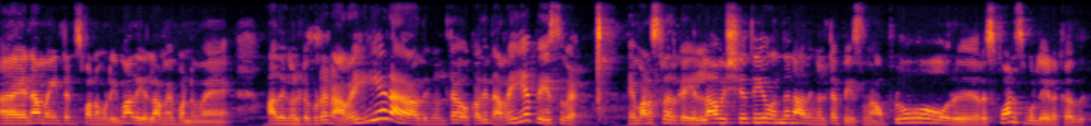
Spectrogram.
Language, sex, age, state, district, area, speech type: Tamil, female, 30-45, Tamil Nadu, Perambalur, rural, spontaneous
